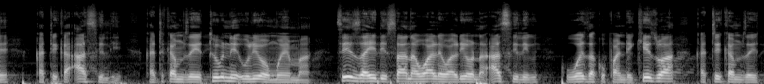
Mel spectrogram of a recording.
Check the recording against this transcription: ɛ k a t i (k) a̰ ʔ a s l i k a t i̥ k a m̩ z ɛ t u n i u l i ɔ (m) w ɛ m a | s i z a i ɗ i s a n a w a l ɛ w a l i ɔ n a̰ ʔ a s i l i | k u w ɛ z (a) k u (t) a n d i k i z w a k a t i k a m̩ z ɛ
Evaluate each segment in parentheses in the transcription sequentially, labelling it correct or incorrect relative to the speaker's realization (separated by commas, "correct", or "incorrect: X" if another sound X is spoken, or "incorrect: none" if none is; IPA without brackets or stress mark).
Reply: correct, correct, correct, incorrect: p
